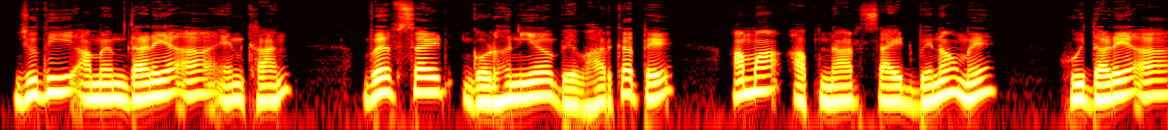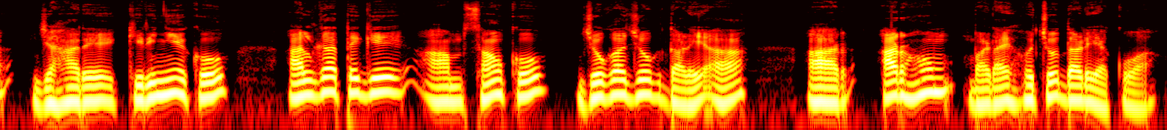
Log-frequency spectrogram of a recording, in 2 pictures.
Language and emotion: Santali, neutral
